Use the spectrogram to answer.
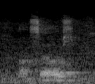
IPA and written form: ɑːˈselvz (ourselves)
